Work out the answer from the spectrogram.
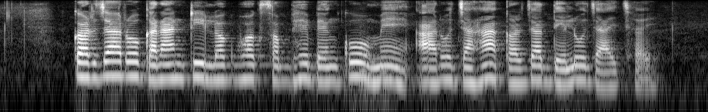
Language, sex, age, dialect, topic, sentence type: Maithili, female, 60-100, Angika, banking, statement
